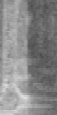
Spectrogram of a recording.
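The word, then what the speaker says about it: リョ: री प्लस या प्रोनाउंसिएशन है रिया। 1 2 री प्लस यू प्रोनाउंसिएशन है रियू। 1 2 री प्लस यो प्रोनाउंसिएशन आता है रियो।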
